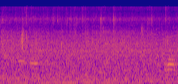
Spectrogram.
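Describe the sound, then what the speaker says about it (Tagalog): Heavy rain pouring down steadily in Pangasinan, a dense, even hiss of drops striking surfaces nearby with no break, faint rumbles underneath. "Kalakas ng ulan, Diyos ko ba."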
